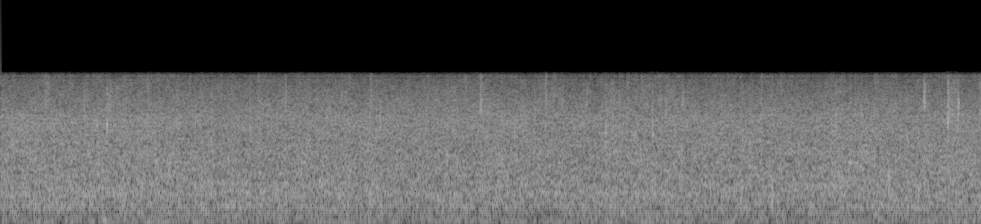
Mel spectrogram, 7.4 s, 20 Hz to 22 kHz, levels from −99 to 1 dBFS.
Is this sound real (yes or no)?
yes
